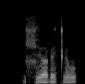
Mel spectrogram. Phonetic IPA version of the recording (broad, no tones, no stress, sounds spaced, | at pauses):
ɕ ʉ o̯ ɽ ʉ t ɳ u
